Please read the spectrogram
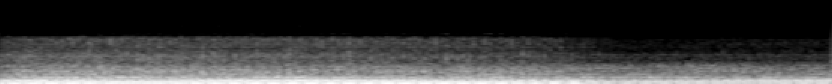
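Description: Toro zero-turn riding mower's engine running steadily under load as the mower passes close by. It gets a little quieter about four seconds in as the mower moves off.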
